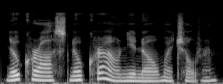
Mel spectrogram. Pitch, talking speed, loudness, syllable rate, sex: 185 Hz, 215 wpm, -17 LUFS, 4.3 syllables/s, female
